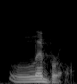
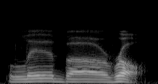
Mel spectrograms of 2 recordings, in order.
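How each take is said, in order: First: The middle vowel drops, leaving two syllables. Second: The word has three syllables. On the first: "the schwa sound in the middle may elide. And now we're left with just two syllables" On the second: "you may say it with three syllables"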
